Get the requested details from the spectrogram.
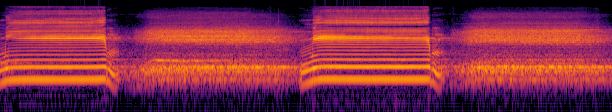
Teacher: मीम दोनों होठों के खुश्क हिस्से से अदा होता है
